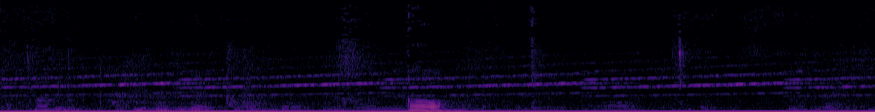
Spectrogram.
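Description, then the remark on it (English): A steady, high-pitched alarm tone from an alarm system sounds continuously throughout, fairly quiet, while people talk faintly underneath. “We have an alarm system. This went off before?”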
